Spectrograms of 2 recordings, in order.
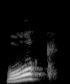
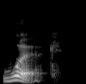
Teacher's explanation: The difference is in the vowel, or and er.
